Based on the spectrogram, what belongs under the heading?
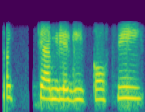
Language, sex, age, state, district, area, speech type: Hindi, female, 45-60, Uttar Pradesh, Lucknow, rural, conversation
